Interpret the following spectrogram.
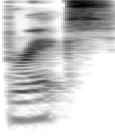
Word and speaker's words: Brix: what it is it's it's called bricks it's spelled b RX it's traditionally a sugar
